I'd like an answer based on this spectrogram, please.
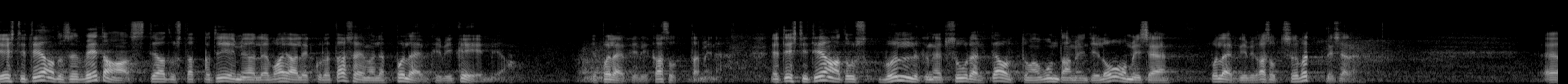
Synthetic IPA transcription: eːsʲt̪it̪e̞ɑd̪̥us̬e̞ve̞d̪ɑst̪e̞ɑd̪ust̪ɑkˑːɑd̪e̞ːmiɑlevɑjɑlikːˑule̞t̪ɑse̞mele̞pɤle̞vkivike̞ːmḭɑ̰ | jɑpɤle̞vkivikɑsut̪ːˑɑ̰mḭnḛniet̪ːˑeːsʲt̪it̪e̞ɑd̪usvɤlɡ̥ne̞b̥suːɾe̞lt̪ːˑeɑolt̪ːˑumɑfund̪̥ɑme̞nʲd̪̥ilo̞ːmise̞ | pɤle̞vkivikɑsut̪ːˑu̥sevɤt̪ːˑmise̞̰lḛ

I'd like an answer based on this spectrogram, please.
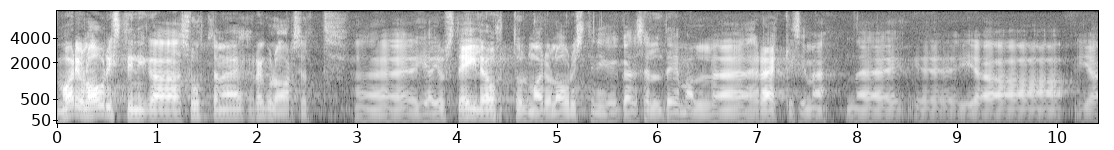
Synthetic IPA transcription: mɑɾjulɑwɾist̪iniɡ̥ɑsuht̪leme̞re̞ɡulɑːrse̞lt̪ˑ | jɑjust̪e̞jle̞oht̪ulmɑɾjulɑwɾist̪iniɡɑkɑse̞lːt̪e̞ːmɑlræːkːˑisime̞ | jɑ | jɑ

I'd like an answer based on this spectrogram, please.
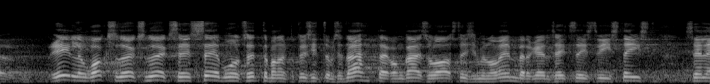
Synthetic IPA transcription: e̞ːlnevukɑksːɑd̪ɑyɦeksɑnyhe̞ksɑesːe̞ːmuːd̪ɑt̪uset̪ːepɑnekːˑut̪ːeesit̪ˑːɑmis̬e̞t̪æht̪æɡonkæesulɑːst̪e̞s̬ʲimeneno̞ve̞mb̥erke̞ːlse̞jt̪sed̪e̞jtst̪viːst̪e̞jst̪ | se̞l

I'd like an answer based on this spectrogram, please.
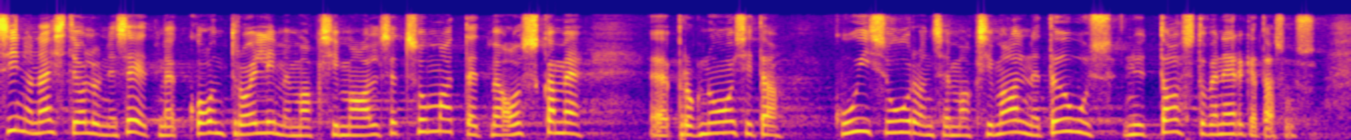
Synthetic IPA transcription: siːno̞næsʲt̪io̞lulinese̞ːt̪ːˑme̞ko̞nt̪ro̞lʲːime̞mɑksimɑːlse̞t̪sumːɑt̪ːˑe̞t̪ːˑme̞o̞skɑme̞ | pro̞ɡno̞ːsid̪̥ɑ | kujsuːɾo̞nse̞mɑksimɑːlne̞t̪ɤusnyːd̪̥̚t̪ɑːst̪uvene̞rɡ̥iɑt̪ɑsṵs

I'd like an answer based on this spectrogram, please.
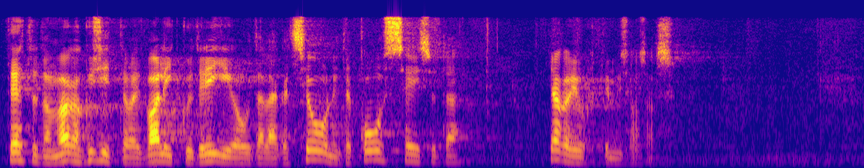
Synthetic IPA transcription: t̪e̞ht̪ud̪o̞nvæɡ̥ɑkys̬it̪ːˑɑvɑjd̪vɑlʲikːˑujd̪rɾiːɡ̥ikɑwud̪e̞le̞ɡ̥ɑt̪sio̞ːnid̪̥e̞ko̞ːsːe̞jsud̪̥e̞ | jɑɡɑjuht̪imiso̞̰sɑ̰s

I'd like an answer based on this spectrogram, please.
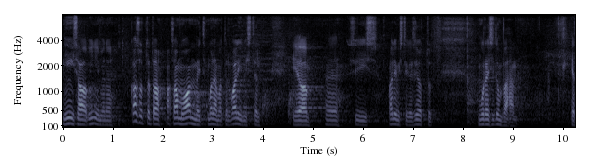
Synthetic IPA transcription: niːsɑːb̥inʲime̞ne̞ | kɑsut̪ːˑɑd̪̥ɑsɑmːuɑnːe̞jd̪̥mɤle̞mɑt̪ːˑe̞lvɑlʲimist̪e̞l | jɑ | siːs | vɑlʲimist̪e̞ɡ̥ɑse̞o̞t̪ːˑud̪̥ | muɾe̞sid̪o̞nvæɦæ̰m | jɑ

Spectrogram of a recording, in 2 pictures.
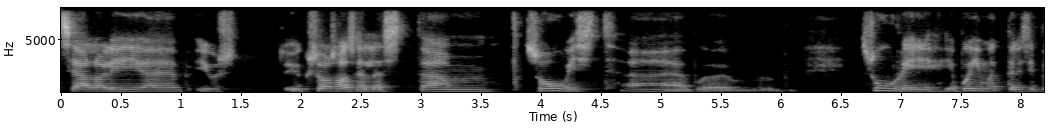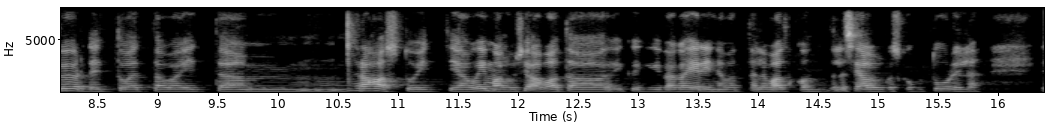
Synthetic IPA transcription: se̞ɑlo̞lʲijust̪ | ykso̞sɑse̞lːe̞st̪ | so̞ːvist̪ | suːɾijɑpɤɦimɤt̪ˑːe̞lisipø̞ːrd̪ejd̪̥̚t̪ːo̞e̞t̪ˑːɑvɑjd̪̥ | rɑɦɑst̪ujd̪̥jɑvɤjmɑlusiɑvɑd̪̥ɑikːˑɑɡiivæɡ̥ɑe̞ɾine̞vɑt̪ːˑe̞le̞vɑlt̪̚ko̞nd̪̥ɑd̪̥e̞le̞se̞ɑlolɡ̥ɑskɑkult̪ːuːɾile

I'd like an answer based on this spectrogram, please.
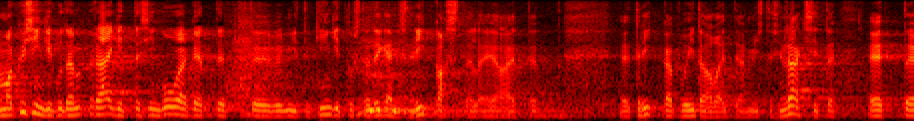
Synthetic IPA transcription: mɑkysʲinŋɡ̥ikujd̪e̞ræːɡit̪ːe̞siːnkoːeke̞t̪ːet̪it̪ːekiŋɡit̪ːˑust̪et̪e̞ɡ̥e̞mist̪rikːˑɑst̪e̞̰le̞̰jɑ̰ḛt̪ːe̞t̪ː | et̪ːrikːɑd̪vɤjd̪ɑvɑd̪̥jɑ̰mist̪e̞sinræːkːi̥sit̪ːe̞ | et̪ː

